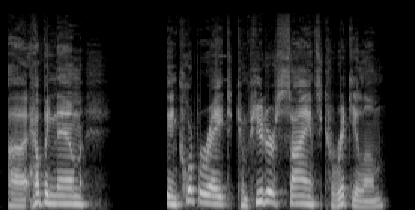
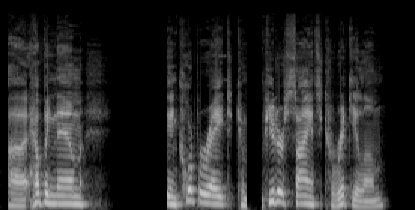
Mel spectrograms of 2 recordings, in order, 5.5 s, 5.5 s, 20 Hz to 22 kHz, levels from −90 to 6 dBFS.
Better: first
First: none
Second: audio freezing; at 3.5 s

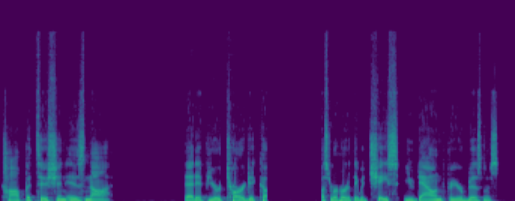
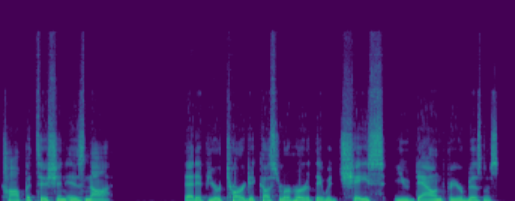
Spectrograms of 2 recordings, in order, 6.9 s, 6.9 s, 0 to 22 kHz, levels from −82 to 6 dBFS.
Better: second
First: audio freezing; at 3.5 s for 0.5 s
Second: none

